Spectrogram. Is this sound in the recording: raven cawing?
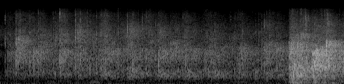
no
